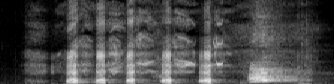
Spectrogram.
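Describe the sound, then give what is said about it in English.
A dog named Buddy barks in a quick run of about five sharp, evenly spaced yaps, ending with one longer, drawn-out bark. It is fairly loud, and there is no talking over it. “Yes, even your dog's getting into it.”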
